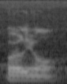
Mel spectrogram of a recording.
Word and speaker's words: Orléans: Yeah, like we have New Orleans, but in French it's pronounced Orléans.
